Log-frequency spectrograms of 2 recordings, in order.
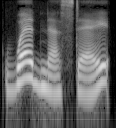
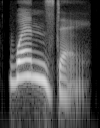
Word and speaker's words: Wednesday: Key number one, two syllables, not three. Forget wedest day, think Wednesday. Key number two, remember the ghost letters. The D and the first E are completely silent. They are invisible to your ears. And key number three, the S sound is voiced. It sounds like a Z because it follows the voiced N sound.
